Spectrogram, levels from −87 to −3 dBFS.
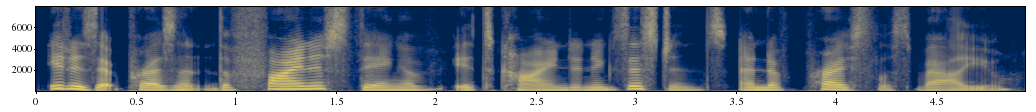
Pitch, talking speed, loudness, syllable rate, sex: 200 Hz, 195 wpm, -22 LUFS, 5.0 syllables/s, female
